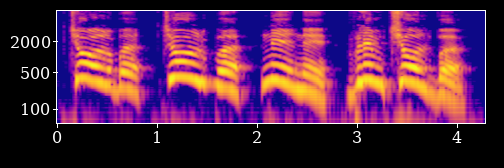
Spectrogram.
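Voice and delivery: put-on very high, loud chant of little kids; hungry children begging for soup; children shouting. A narrator's reading. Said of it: "începură să strige".

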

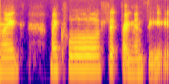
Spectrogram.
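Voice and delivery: normal talking voice

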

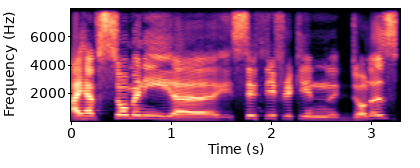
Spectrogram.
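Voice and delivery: loud put-on South African accent; South African businessman. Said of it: "this is his audition".

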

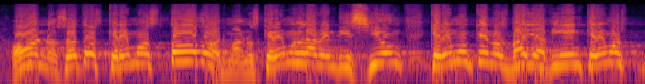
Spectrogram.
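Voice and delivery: voz de púlpito, alta y enfática; predicando con fuerza. Acted. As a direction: proclama cada frase a la congregación. Preaches at full force. (predicador exhortando a los hermanos con fuerza)

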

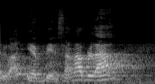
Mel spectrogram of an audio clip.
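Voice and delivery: ordinary talk, nothing marked

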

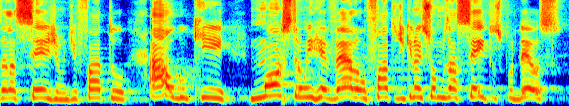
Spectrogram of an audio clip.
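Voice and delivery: usual speaking voice

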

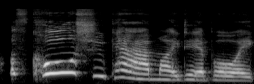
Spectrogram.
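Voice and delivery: high, loud start falling to fond address; emphatic, drawn-out reassurance; hearty cry. A narrator's reading. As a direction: cry out confident encouragement. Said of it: "cried Mister Cranky".

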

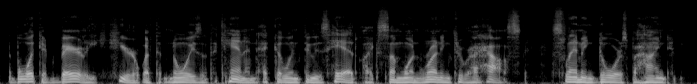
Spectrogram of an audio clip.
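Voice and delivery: plain reading voice

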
